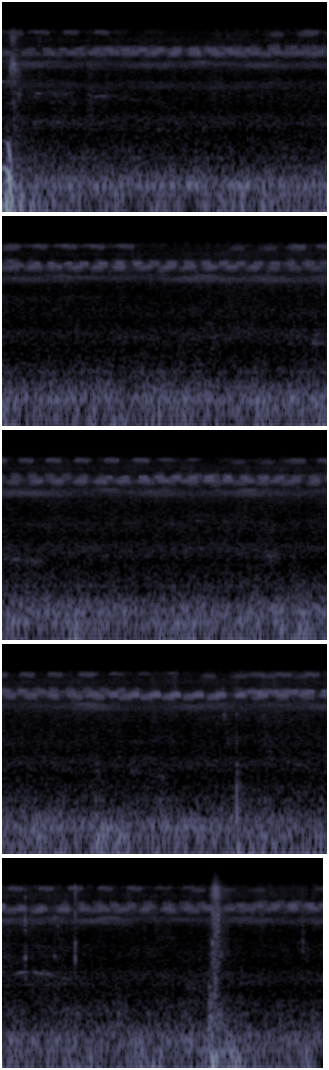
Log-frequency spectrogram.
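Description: Insects chirping in a steady, rapidly pulsing high trill, with a low rumble underneath.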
